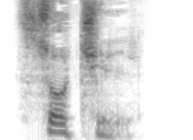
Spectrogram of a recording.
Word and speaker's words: Xochitl: It isn't pronounced as it's written. We say Xochitl, and the language is Nahua, not Nahuatl. The name Xochitl appears only a few times in the novel, but the emperor Axayacatl comes up constantly.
